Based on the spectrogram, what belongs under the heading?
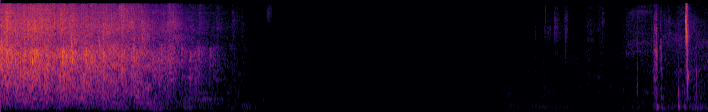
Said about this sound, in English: Let's give them a clap. Well done.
